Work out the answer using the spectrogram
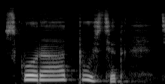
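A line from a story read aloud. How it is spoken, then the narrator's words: Quiet. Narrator (Russian): тихо сказал Август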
